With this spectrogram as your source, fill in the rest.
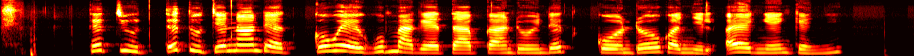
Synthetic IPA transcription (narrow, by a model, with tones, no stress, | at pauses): te˦tut̪e˦t̪u˨te˦nɔ˦ndɛ˨t̪̚ko˦we˨ku˦ma˨kɛ˨t̪a˨p̚ka˨ndo˨nde˦t̪̚ko˨ndo˦kɔ˨ɲɪ˨lɔ˦ɛ˦ŋɛ˦ŋke˨ɲi˦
